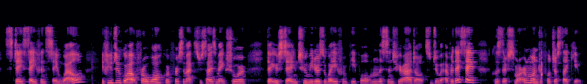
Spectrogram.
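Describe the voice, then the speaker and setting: A woman's voice: medium pitch, bright, forceful tone, highs cut off. A woman primary school teacher reading aloud and chatting to her pupils, explaining things simply and encouragingly. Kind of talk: animated storybook read-aloud with chatty asides to pupils.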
